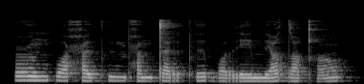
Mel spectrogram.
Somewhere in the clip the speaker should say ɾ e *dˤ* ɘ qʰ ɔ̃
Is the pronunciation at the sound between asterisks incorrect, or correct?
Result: correct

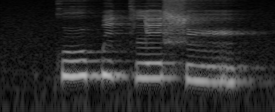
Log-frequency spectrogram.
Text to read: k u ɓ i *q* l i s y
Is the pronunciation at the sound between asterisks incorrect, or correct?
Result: incorrect: k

